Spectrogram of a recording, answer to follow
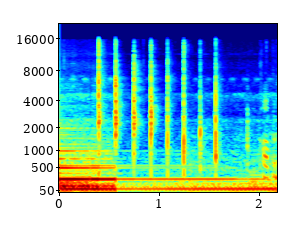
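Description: Acoustic guitars' closing chord ringing and then cut short about half a second in, with one faint note left sounding, followed by a quick series of sharp clicks.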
